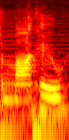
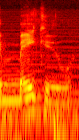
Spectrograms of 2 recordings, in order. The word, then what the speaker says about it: Maku: guess it is pronounced maku if you're going by the original like or the more authentic Japanese pronunciation but when I was a kid I always wanted to say maku you know like Maple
